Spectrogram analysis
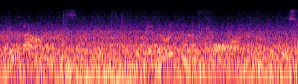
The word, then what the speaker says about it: Gdańsk: We, Slavic people, always say Gdańsk. German who ruled here in 19th century, they couldn't pronounce it, they use name Danzig.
